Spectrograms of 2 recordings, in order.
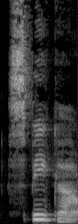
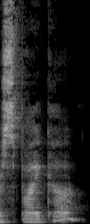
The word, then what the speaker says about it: Spica: Odin's day lavender lily-of-the-valley speaka or Spica depending on how you pronounce it Alda baron polaris agate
